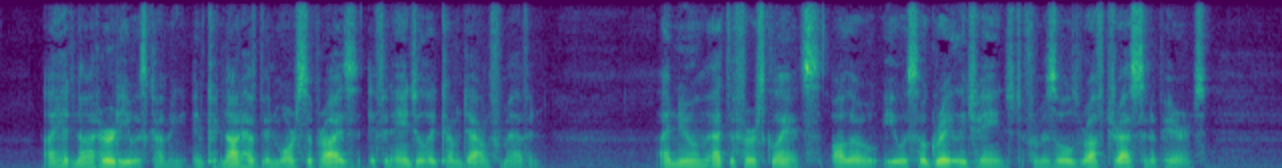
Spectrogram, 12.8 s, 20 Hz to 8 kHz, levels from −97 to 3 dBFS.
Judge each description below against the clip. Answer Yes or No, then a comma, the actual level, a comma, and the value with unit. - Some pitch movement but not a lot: No, narrow, 1.8 semitones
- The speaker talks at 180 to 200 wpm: Yes, average, 195 wpm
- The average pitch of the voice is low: Yes, very low, 90 Hz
